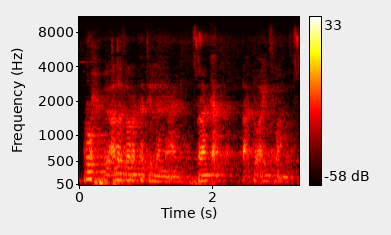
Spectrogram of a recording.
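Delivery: very soft, low send-off; quiet blessing. Acted. The Prophet sending Ali off, hushed and low.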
